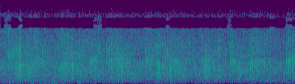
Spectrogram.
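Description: An audience claps hands together to give thanks to the Lord, in steady, dense applause, a loud continuous patter of many overlapping claps with no voices standing out.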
